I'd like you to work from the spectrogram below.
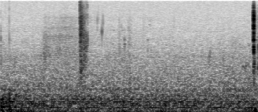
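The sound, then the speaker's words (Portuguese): A quiet sip of beer with faint wet mouth sounds, a brief slurp near the start and a small click at the end, no talking. “Dá seu golinho na cerveja, vou no meu também.”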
